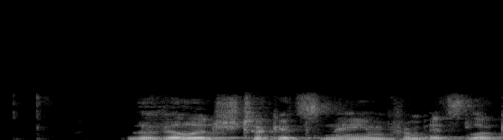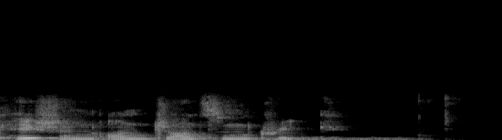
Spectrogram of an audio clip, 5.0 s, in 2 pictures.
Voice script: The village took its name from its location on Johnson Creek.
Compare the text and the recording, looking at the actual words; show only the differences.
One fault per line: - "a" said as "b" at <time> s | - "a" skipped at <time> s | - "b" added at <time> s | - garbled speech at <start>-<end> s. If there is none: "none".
none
